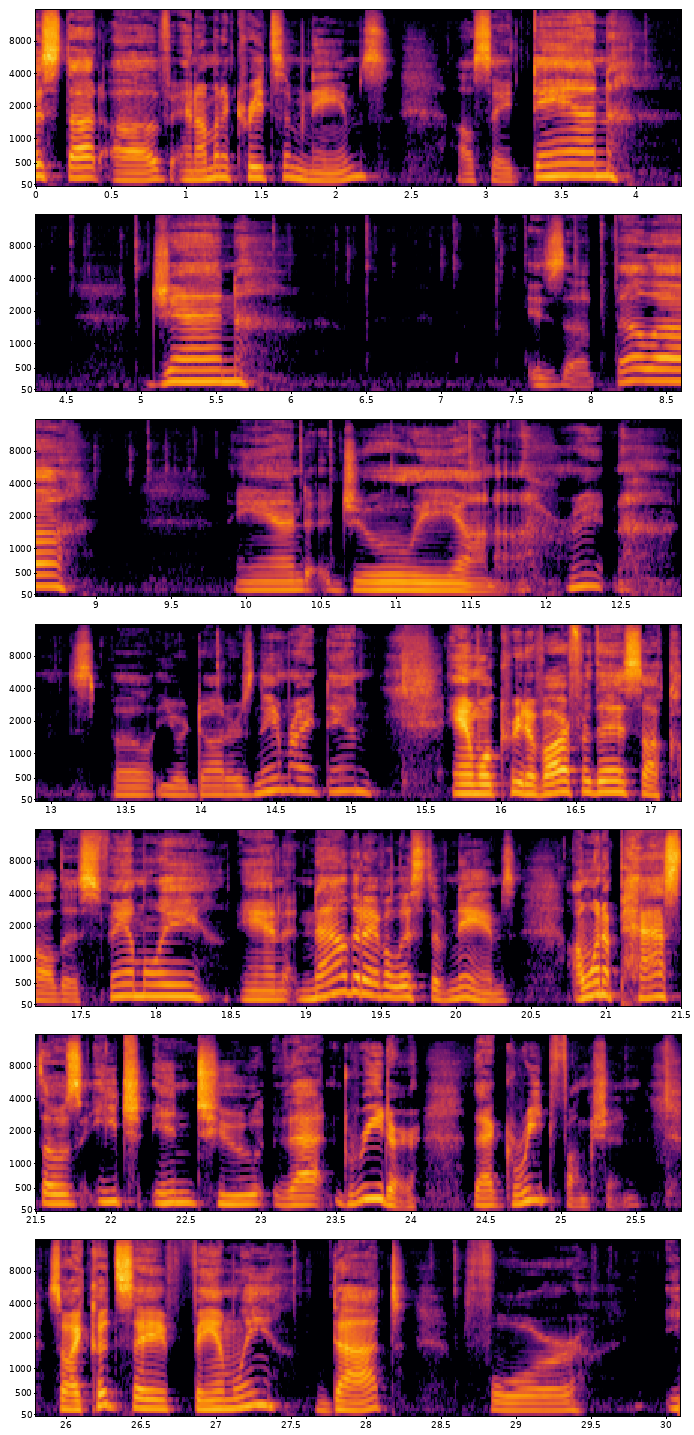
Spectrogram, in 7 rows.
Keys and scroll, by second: 0.4 Return, 16.1 Return, 26.8 Return.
